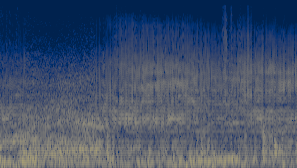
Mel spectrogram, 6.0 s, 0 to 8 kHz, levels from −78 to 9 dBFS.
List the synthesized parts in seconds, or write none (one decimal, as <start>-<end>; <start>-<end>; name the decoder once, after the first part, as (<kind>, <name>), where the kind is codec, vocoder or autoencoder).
0.0-0.5 (vocoder, BigVGAN v2); 1.9-6.0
